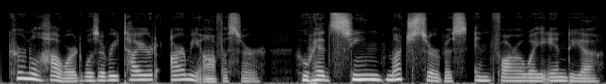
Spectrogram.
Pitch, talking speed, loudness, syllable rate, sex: 180 Hz, 160 wpm, -19 LUFS, 5.2 syllables/s, female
